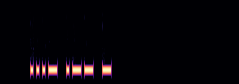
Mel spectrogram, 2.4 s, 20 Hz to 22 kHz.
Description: Morse code, heard as a keyed tone, about 40 wpm, 700 Hz. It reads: VWT
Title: USA Call Sign Postfixes - 3 Letters 40wpm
